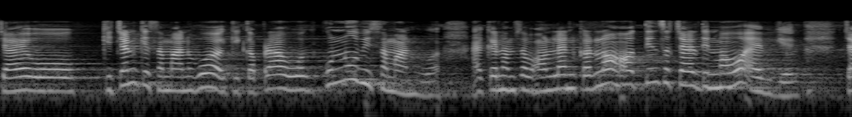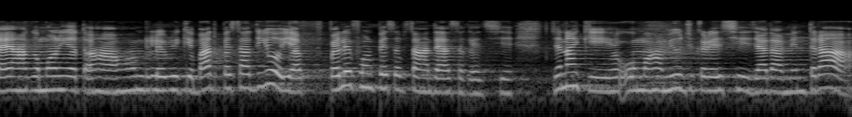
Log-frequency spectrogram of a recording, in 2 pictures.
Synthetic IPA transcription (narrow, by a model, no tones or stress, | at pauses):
t͡ʃaɦeo | kit͡ʃənkesəmanɦuɛkikəpɽaɦuɛkikonːobʱisəmanɦuɛ | akelɦəmsəbɔnlajnkəɾlə̃ɔɾt̪insət͡ʃaɾd̪inmeoa̰jbɡel | t͡ʃaɦeəɦãkemənijot̪ɔəɦãɦomɖilibɾikebad̪pɛsad̪ijojapəɦlepʰonpesəbsə̃əɦãd̪asəkɛt͡ʃʰiɛ | d͡ʒenakiomeɦəmjud͡ʒʱkəɾɛt͡ʃʰid͡ʒjad̪amint̪ɾa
